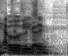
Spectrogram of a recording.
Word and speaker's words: Hefeweizen: And the other one that I got into this week, and I believe I'm pronouncing this right, is the Hefeweizen. The Hefeweizen, yeah, very good.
